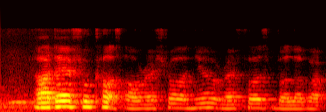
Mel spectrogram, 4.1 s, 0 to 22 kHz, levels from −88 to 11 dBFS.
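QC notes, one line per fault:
No faults are heard in the speech. The level does rise or fall smoothly, as with a fader, but that is intended, not a fault.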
